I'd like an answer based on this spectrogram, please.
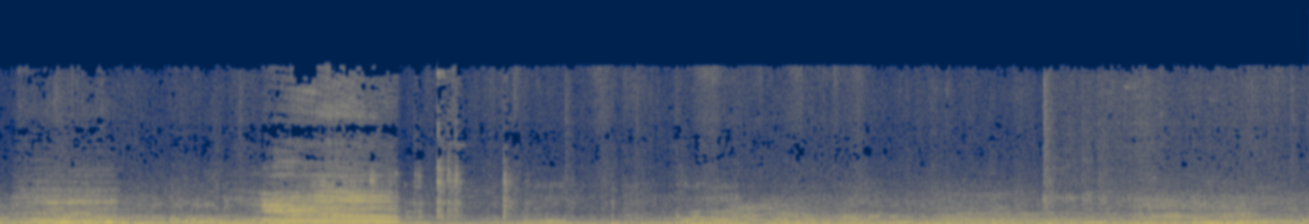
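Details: Runaway cow in a shop causing a commotion in Indonesia; a loud, long harmonic moo, then several shorter lowing calls, with shouting people and music in the background.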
